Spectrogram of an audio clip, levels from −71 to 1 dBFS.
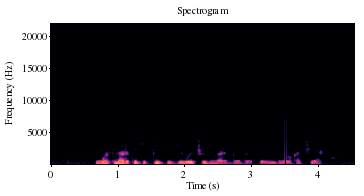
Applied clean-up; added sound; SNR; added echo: none; none; none; none.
